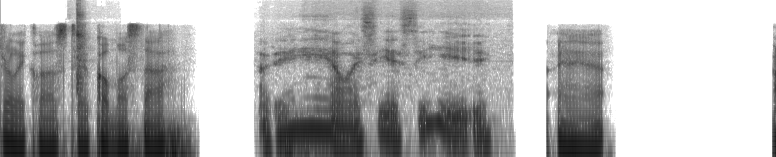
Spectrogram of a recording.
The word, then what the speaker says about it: kumusta: I don't know why it says kamusta, but it's pronounced kumusta.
